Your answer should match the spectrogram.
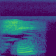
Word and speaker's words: Ski: And which is the town, Ski, Norway, but they were calling it She, like it's spelled SKI, but just their pronunciation is a little different.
